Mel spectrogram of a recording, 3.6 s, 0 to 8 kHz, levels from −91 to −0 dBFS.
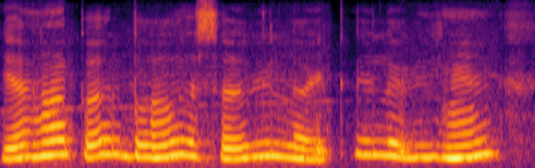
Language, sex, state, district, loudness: Hindi, male, Uttar Pradesh, Lucknow, -15 LUFS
